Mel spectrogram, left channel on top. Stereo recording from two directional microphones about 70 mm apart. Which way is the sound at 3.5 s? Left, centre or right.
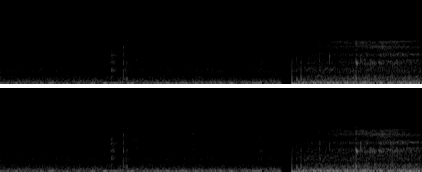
Centre.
